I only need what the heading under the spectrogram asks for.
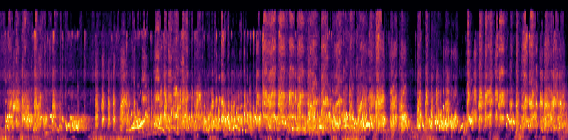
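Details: Budgerigar family, parents and chicks, in soft bonding and feeding moments; unbroken, dense twittering chatter of many quick high notes, with a few brief pauses and faint low rumbles underneath.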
